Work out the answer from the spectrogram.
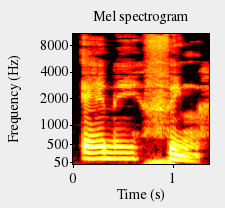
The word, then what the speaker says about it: anything: no estoy haciendo nada la a de anything se pronuncia como e y la th es la th suave de inglés que haces como soplando entre la punta de tu lengua y los dientes de arriba doing anything doing anything y usaremos el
